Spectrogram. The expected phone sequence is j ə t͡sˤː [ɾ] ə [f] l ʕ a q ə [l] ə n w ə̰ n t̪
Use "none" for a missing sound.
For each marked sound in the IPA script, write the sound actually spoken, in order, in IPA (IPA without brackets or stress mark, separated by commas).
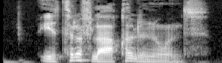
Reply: ɾ, f, l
